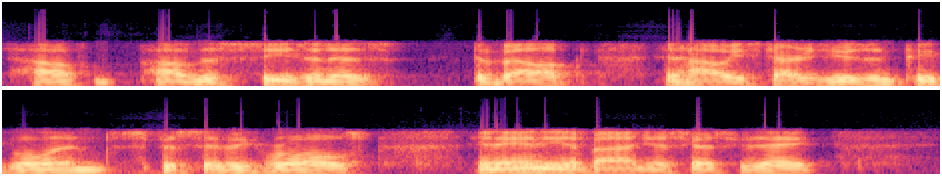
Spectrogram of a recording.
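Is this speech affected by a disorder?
Yes: Parkinson's; stays active.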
